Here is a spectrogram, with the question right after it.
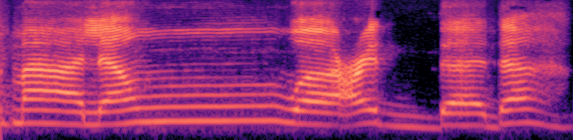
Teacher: इसी तरह वाव में भी आ, वाव की मिसाल जो है मालम व अद्ददा, मालम व गुन्ना आ रहा माल। है, तो ये गुन्ना वाव का तो नहीं है, तो यकीनन जी ये गुन्ना जो है वो नून साकिन का है। तो यहाँ पर आप देखें, नून साकिन मुकम्मल मर्ज नहीं हुआ, उसने अपना गुन्ना बाकी रखा है, तो इसलिए इसको कहा जाता है इदगाम नाक़िस, नामुकम्मल इदगाम।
